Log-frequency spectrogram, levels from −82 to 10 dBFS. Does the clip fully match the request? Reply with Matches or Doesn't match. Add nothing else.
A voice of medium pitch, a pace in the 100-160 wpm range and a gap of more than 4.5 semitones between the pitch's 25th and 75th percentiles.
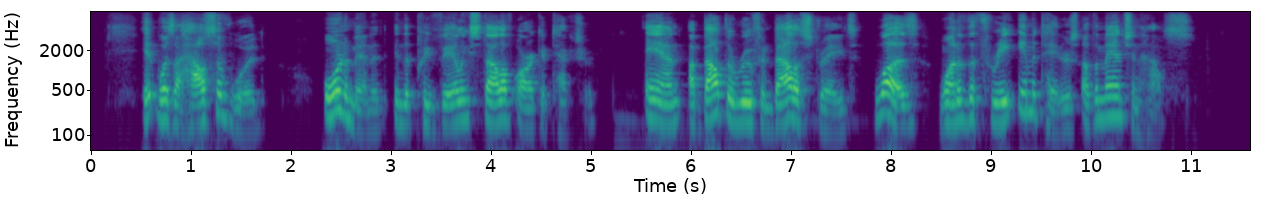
Matches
